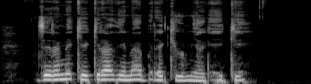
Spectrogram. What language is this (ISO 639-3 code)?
kik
